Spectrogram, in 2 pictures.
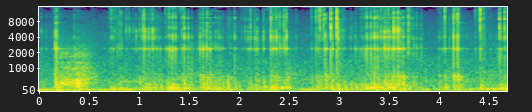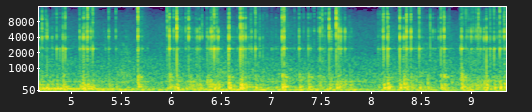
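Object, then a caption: Embossed glass candle jar filled with wax. Long fingernails on both hands scratch and click over the embossed surface of a dark blue glass candle jar filled with wax. The result is a dense, steady stream of dry, crackly scraping broken by sharp, bright ticks that stop dead with no ring.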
